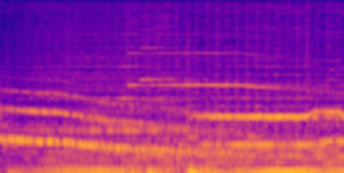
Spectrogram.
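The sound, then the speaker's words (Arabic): An ambulance siren wails continuously and loudly, its tone sliding through long falling and rising sweeps over a steady low background rumble. “صحيت من نومي الصبح على أصوات زعيق وناس بتصوت وحاجة زي صوت عربية إسعاف.”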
